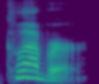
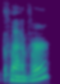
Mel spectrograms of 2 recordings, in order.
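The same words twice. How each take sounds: First: The pitch falls on the word. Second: The pitch rises on the word. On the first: It is a firm statement. "we're not raising the pitch... we speak in a very assertive manner" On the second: It is a question. "your sentence is a question, and you finish with that word"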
